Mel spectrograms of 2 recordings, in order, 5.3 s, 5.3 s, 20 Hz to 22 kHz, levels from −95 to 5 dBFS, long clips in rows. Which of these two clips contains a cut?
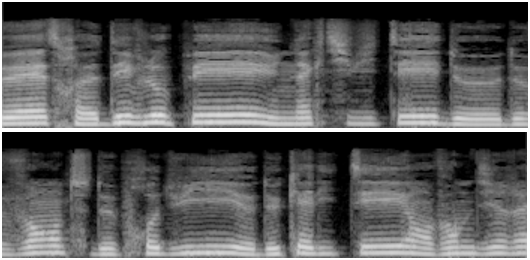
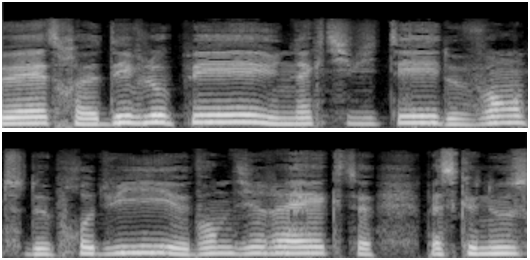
second; 2 cuts; at 2.2 s, 3.6 s

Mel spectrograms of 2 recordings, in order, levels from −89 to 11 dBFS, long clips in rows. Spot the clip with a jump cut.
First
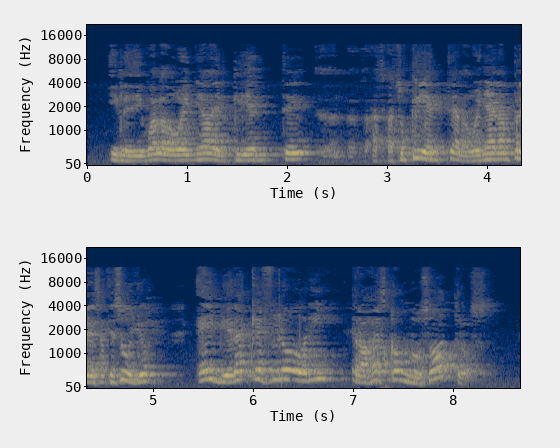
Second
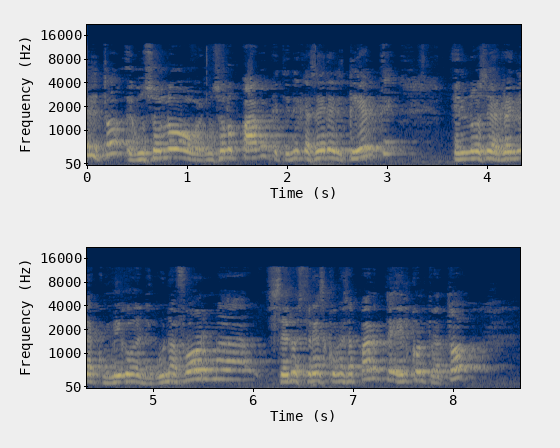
first; 3 cuts; at 4.5 s, 5.3 s, 7.0 s

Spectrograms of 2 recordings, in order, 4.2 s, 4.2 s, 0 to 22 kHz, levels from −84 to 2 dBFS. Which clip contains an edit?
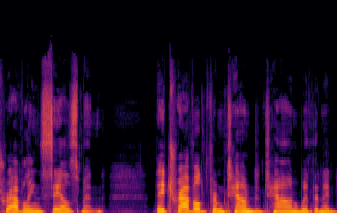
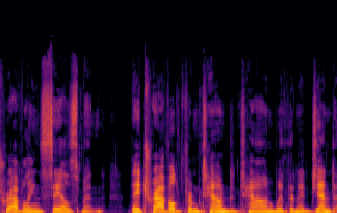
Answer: second; 1 cut; at 1.4 s

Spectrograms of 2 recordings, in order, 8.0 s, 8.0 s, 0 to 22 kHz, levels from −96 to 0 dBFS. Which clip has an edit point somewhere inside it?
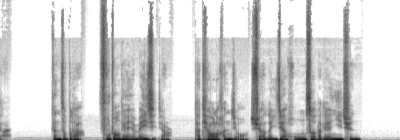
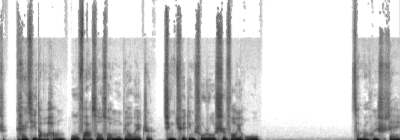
second; 1 cut; at 1.4 s

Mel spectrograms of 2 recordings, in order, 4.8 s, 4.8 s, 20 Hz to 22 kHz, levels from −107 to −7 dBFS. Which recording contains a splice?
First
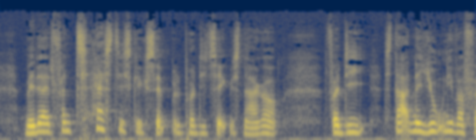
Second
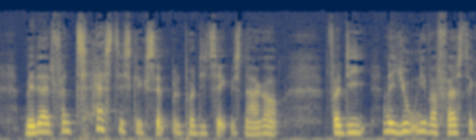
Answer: second; 1 cut; at 3.8 s

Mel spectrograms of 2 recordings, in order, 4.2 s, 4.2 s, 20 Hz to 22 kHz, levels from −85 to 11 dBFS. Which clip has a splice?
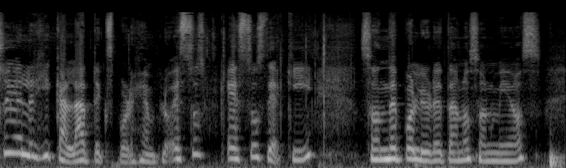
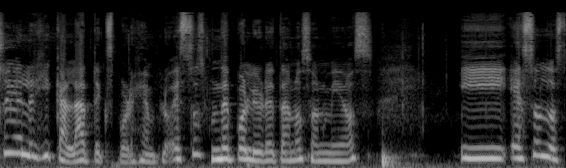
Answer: second; 1 cut; at 1.6 s

